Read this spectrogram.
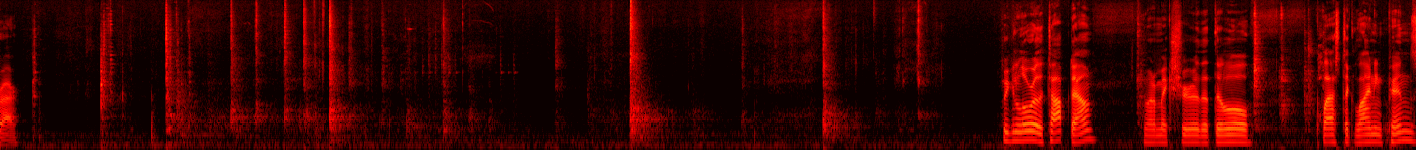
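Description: A metal panel clicks and rattles as it is handled.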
